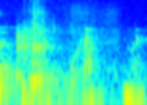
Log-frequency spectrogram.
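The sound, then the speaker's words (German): Someone takes a quick sip of water, with soft wet slurping and a small swallow, followed by a quiet breath; no one speaks. “Ich nehme jetzt nur kurz einen Schluck Wasser.”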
